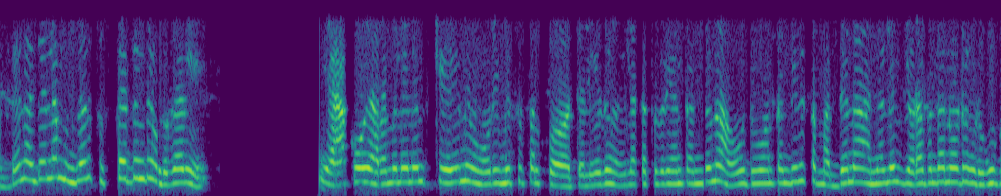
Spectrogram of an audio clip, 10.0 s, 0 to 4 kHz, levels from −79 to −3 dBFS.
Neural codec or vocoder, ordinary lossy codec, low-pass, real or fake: none; none; 3.6 kHz; real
